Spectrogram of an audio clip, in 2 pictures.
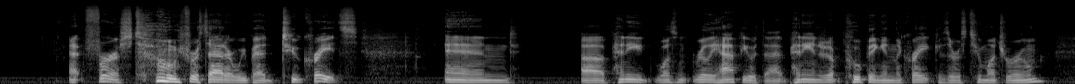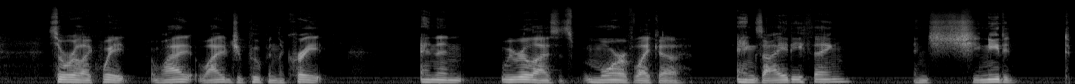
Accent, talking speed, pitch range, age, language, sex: American, 165 wpm, 95-115 Hz, 30-49, English, male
